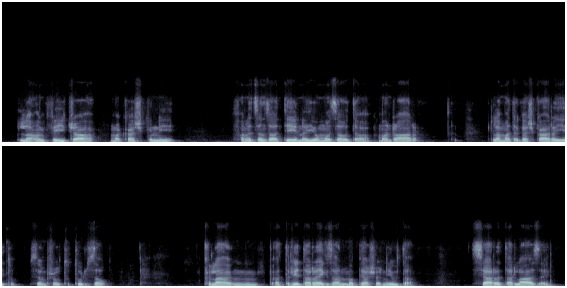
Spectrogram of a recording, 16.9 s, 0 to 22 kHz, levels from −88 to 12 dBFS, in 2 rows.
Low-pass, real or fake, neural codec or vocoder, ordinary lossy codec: 7.2 kHz; real; none; Opus, 32 kbps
